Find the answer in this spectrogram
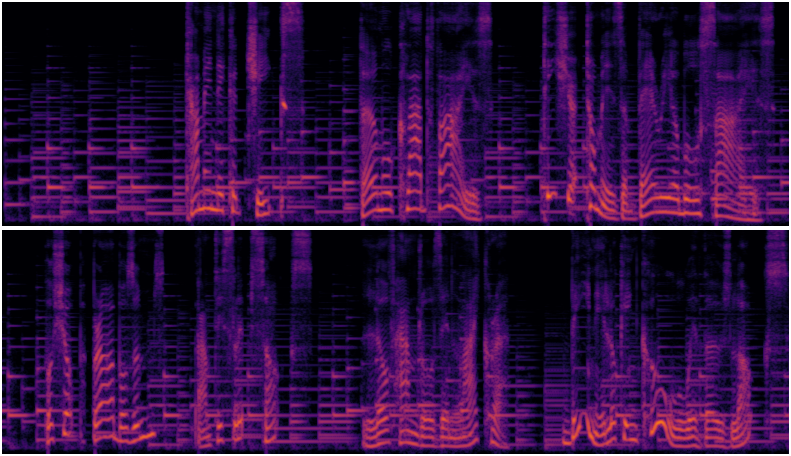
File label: Fairy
